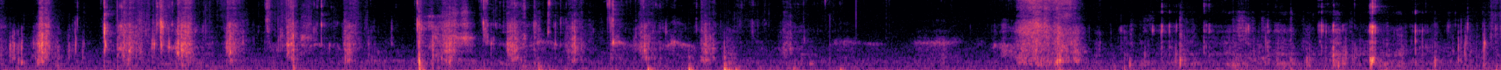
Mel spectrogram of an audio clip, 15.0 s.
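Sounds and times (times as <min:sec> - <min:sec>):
moist chewing mouth sounds: 0:00.4 - 0:08.6.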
